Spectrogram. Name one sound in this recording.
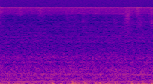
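A hand rubs a dog's fur.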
